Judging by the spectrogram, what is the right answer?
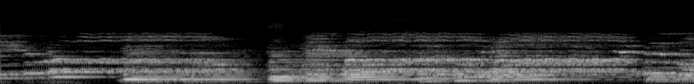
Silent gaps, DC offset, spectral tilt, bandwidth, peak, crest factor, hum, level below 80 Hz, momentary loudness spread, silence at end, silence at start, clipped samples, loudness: none; under 0.1%; -7.5 dB/octave; 8.4 kHz; -10 dBFS; 16 dB; none; -64 dBFS; 6 LU; 0 s; 0 s; under 0.1%; -25 LUFS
